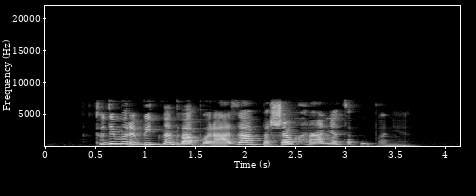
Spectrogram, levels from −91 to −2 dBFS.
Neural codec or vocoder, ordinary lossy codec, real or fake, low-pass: none; none; real; 7.2 kHz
